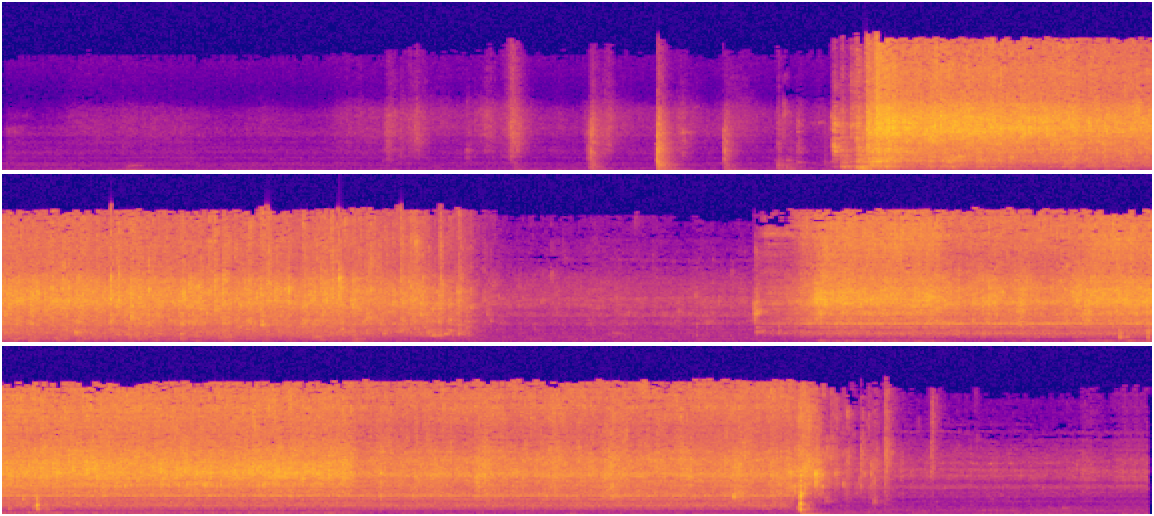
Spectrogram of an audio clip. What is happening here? I was in the toilet and flushed the toilet. After that, I turned on the water to wash my hands. The door was also opened and closed during the recording.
